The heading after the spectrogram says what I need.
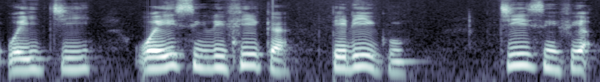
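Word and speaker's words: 危机: Sim, em chinês se pronuncia em weiji.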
